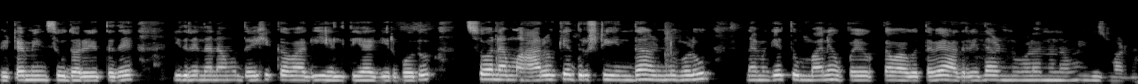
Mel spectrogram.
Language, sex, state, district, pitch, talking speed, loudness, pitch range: Kannada, female, Karnataka, Mysore, 205 Hz, 110 wpm, -16 LUFS, 190-215 Hz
